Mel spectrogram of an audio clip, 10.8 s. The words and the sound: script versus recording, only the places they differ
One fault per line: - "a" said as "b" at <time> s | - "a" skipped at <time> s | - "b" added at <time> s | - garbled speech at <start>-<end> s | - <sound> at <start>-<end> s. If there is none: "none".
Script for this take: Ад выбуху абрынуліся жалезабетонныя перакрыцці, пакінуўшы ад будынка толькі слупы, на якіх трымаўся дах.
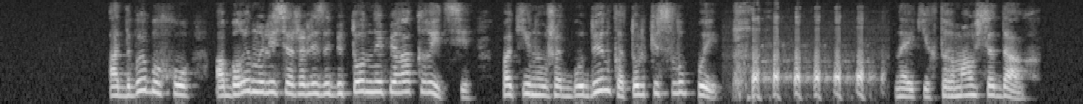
- laugh at 7.3-8.9 s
